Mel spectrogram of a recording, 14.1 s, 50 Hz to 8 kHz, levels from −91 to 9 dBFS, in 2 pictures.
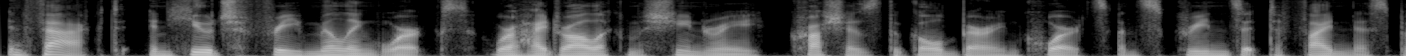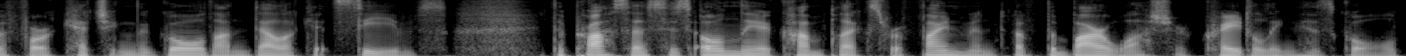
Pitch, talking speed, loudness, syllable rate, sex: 95 Hz, 175 wpm, -24 LUFS, 5.2 syllables/s, male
